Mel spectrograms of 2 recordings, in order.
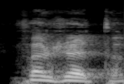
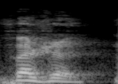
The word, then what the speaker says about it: Fajet: Fagette, hein, quelquefois on me dit, mais comment ça s'écrit?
